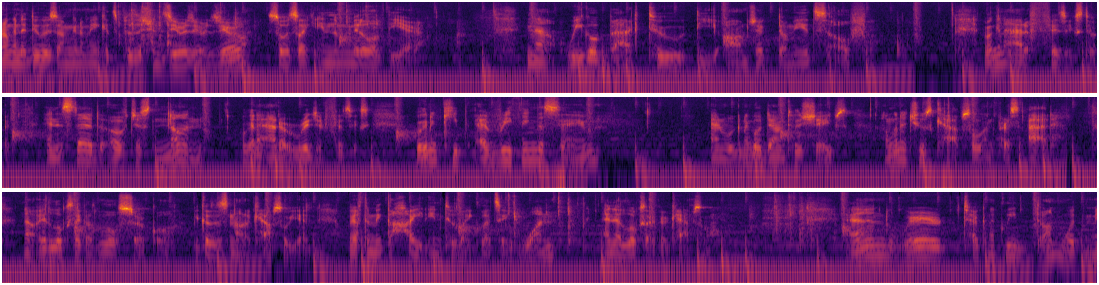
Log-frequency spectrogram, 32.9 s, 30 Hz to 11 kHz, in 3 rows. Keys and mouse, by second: 1.2 Tab, 1.4 Tab, 3.6 ctrl+s, 8.2 click, 9.8 click, 11.0 click, 13.6 click, 19.2 click, 20.1 click, 20.8 click, 24.4 click, 29.7 ctrl+s, 30.7 click, 31.3 click, 32.0 click.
